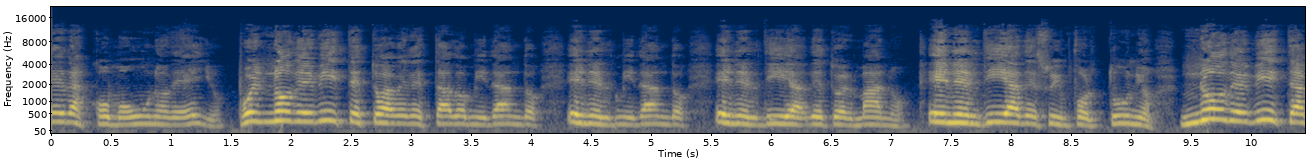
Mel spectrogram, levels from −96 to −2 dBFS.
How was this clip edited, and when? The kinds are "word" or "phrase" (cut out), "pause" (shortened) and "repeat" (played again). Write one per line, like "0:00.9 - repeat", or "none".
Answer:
0:01.5 - pause
0:04.7 - repeat
0:07.2 - pause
